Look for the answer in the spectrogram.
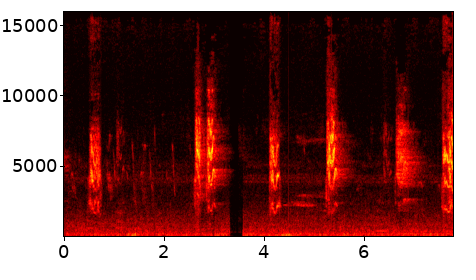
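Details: Female double-collared seedeater, in heat, calling for a male: repeated sharp, buzzy high chips, some doubled, about seven notes at uneven intervals, with one brief silent gap.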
